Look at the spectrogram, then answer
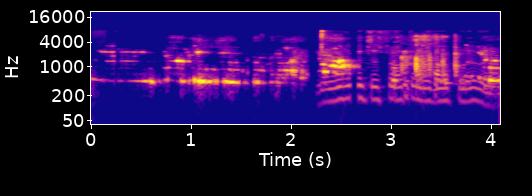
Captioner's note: crying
